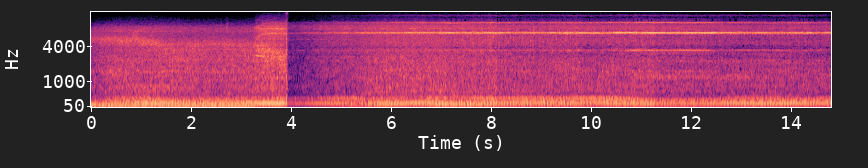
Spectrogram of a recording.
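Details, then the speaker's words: 6.7 Cummins diesel with 5-inch straight-pipe exhaust, just after HPP EFI Live tune install: steady loud idle with clean high turbo whistle holding constant; engine settles smoothly and runs normally, sounds like a jet. "that sounds like a jet."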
